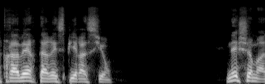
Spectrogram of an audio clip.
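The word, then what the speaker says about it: נשמה: Et âme se dit neshama, comme tu vas l'entendre. Elle se prononce presque pareil. Neshama, neshima. Il n'y a qu'une lettre de différence et la racine est la même.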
